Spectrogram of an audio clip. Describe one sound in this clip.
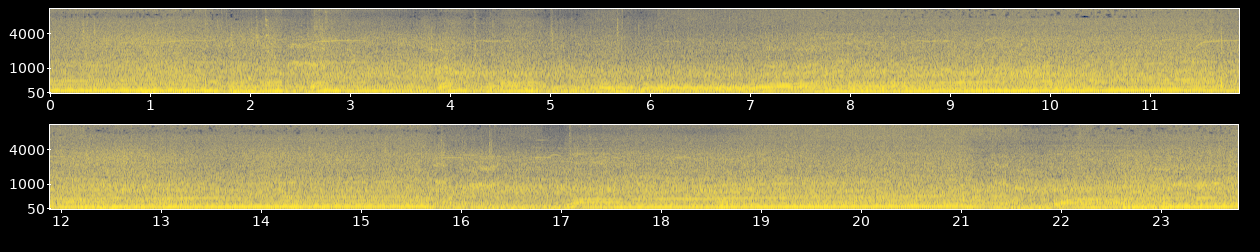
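A car engine roars loudly, revving up through the gears and dropping as it shifts.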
